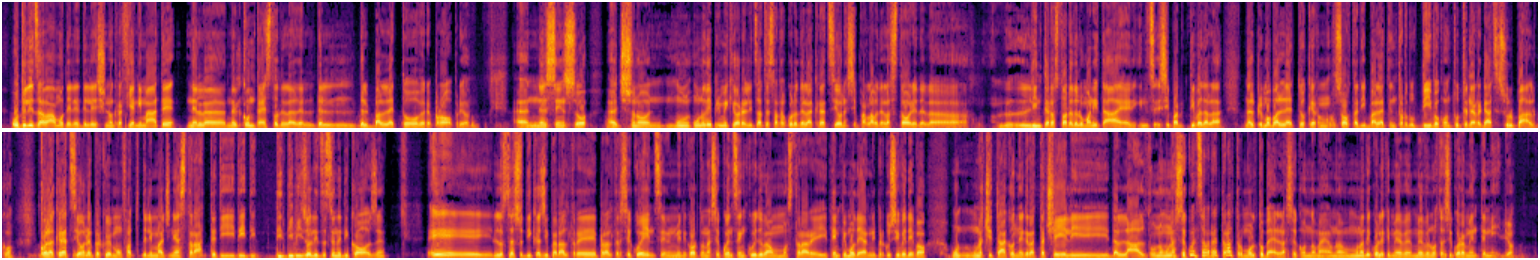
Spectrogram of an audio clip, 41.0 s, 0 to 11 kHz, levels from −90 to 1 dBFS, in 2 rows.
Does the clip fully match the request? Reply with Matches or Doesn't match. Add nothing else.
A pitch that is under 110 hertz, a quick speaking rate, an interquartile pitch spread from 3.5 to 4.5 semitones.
Matches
